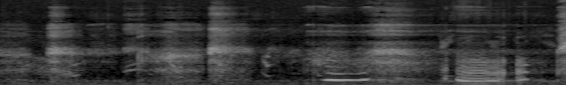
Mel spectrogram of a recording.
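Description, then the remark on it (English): A voice imitates a woman's heavy, panting breaths and sharp gasps, fairly loud, with two longer voiced gasps standing out toward the end. “Are you hearing any heavy breathing?”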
